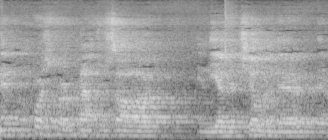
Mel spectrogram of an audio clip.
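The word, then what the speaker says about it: Saulog: So pray for the Sologs, and it's spelled S-A-U-L-O-G, like Saul the Apostle, or Saul of Tarsus, Saul, S-A-U-L-O-G, Solog.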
